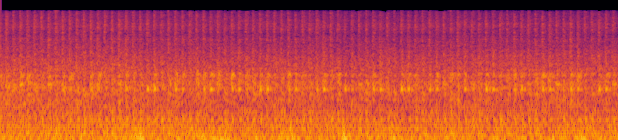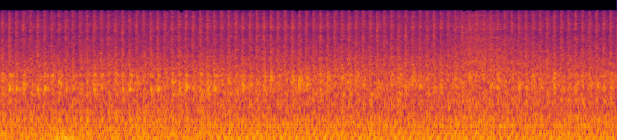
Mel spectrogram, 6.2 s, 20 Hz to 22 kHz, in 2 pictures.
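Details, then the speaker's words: 2001 Toyota Hilux 2.8 diesel after a full service with an original filter, air filter, oil filter and Repsol 15W40 oil: steady, even idle clatter with no knocks or misses; healthy, smooth-running engine. "dá partida pra nós aí, Fishneg, vamos escutar a melodia do motor. Este motor. Vamos escutar essa melodia aí, moçada."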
